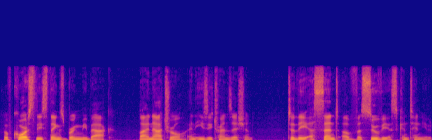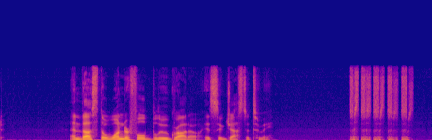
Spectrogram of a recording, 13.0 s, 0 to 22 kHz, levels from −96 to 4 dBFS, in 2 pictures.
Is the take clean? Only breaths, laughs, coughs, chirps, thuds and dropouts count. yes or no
no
